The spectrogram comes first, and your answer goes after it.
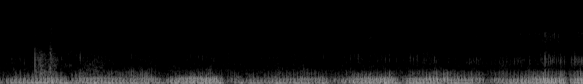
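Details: Loud purring from a long-legged male munchkin cat, recorded 30 July 2023: a deep, rumbling low purr in long pulses about a second each, with brief dips between breaths, steady and coarse like machinery.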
